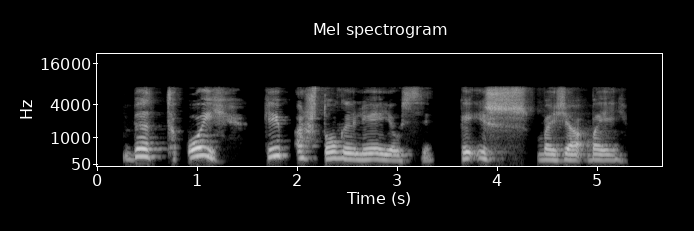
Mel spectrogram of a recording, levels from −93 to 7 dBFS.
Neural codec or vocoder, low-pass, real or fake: none; 7.2 kHz; real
